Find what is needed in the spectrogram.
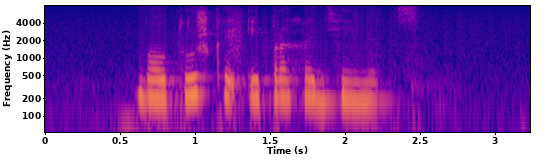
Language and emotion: Russian, neutral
